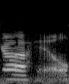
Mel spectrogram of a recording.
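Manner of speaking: muttered quietly under the breath. Voicing Blake reacting to going back: muttered under her breath. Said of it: "Under her breath".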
